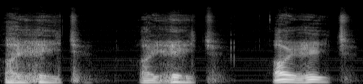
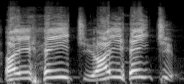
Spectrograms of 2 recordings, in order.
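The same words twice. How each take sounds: First: Distant echo. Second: Put-on high, loud angry child's shout; a hurt six-year-old screaming from the hill. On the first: Acted. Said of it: "여기저기서 음성이, 소리가 들려오는 거예요". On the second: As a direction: yell it off the hilltop. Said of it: "소리를 지릅니다".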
